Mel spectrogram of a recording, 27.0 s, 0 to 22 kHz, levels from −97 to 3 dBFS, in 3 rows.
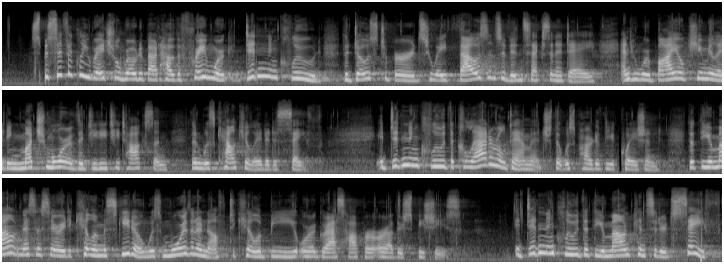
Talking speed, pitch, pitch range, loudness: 175 wpm, 225 Hz, 195-265 Hz, -28 LUFS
